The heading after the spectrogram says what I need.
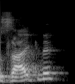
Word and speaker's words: Zeichner: autor tá é o que zackner tá se escreve zeichner para o zaigner Ele fez vários estudos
